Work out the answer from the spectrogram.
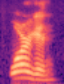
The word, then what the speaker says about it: Oregon: See, I said it right, Oregon.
